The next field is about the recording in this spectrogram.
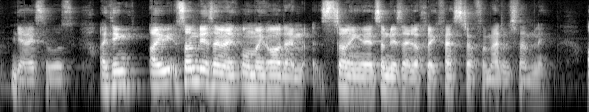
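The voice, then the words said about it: Irish accent. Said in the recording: “you have an Irish accent in London.”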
